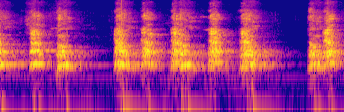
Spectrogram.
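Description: Dogs of all kinds, big and small, in a dozen or so fenced-in outdoor cages at an animal shelter bark loudly in quick bursts, about eight sharp barks in uneven pairs and clusters with brief pauses between. No one speaks.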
